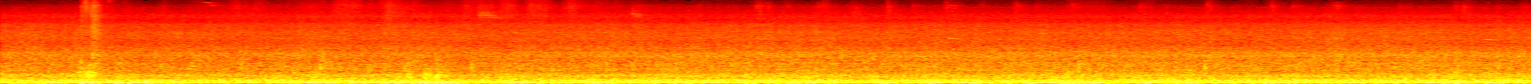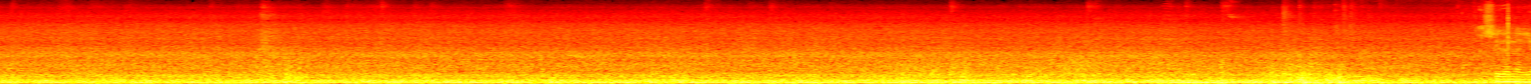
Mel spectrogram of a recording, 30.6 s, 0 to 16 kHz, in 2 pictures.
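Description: An EMU900 electric commuter train in motion: a steady, even running rumble, a little louder near the end.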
